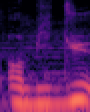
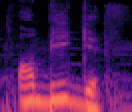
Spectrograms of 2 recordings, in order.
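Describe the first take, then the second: First: The u vowel is sounded after the g. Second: The word ends on the g sound. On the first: The speaker calls it right. "c'est le E qui a le tréma pour prononcer le U derrière" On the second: The speaker calls it wrong. "Sinon, on prononcerait ambig"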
